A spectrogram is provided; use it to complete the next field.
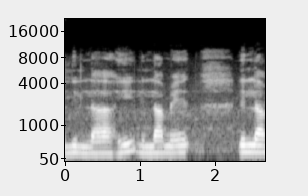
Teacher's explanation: للہ میں زیر ہے تو اس لام کو ہم باریک پڑھیں گے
